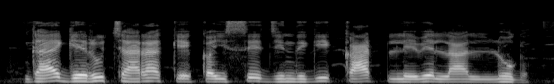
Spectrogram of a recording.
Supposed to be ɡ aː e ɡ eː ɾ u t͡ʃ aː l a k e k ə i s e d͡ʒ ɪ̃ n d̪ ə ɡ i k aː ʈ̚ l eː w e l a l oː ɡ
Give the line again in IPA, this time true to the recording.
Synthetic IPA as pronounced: ɡ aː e ɡ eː ɾ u t͡ʃ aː ɾ a k e k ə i s e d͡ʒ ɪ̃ n d̪ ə ɡ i k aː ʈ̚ l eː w e l a l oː ɡ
